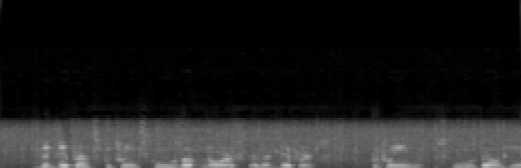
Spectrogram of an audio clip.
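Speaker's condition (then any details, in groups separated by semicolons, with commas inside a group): Cerebral palsy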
